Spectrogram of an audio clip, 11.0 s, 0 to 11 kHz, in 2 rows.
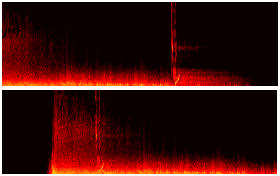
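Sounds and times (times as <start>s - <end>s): water drop sound effect: 3.3s - 4.7s, 7.4s - 8.1s.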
